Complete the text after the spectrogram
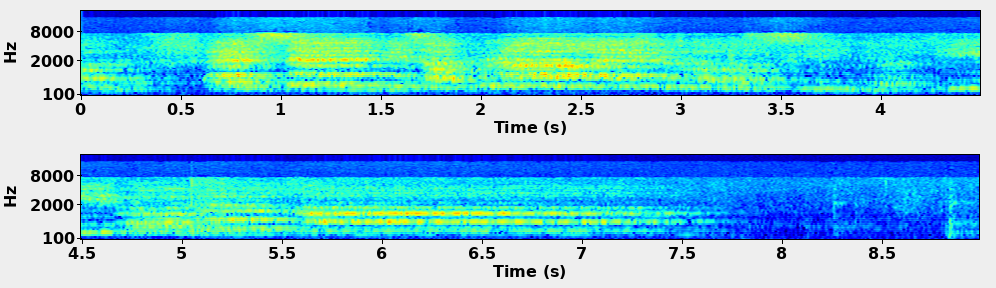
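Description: A children's choir sings together in a reverberant hall.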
